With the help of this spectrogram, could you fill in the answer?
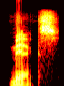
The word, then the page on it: mix: American English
